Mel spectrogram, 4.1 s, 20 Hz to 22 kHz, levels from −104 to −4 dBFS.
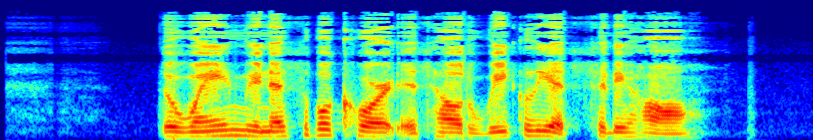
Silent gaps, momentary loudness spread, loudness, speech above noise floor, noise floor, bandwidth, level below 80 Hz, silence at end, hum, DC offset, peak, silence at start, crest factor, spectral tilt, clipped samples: none; 5 LU; -18 LUFS; 50 dB; -68 dBFS; 16 kHz; -56 dBFS; 0.6 s; none; under 0.1%; -2 dBFS; 0.8 s; 18 dB; -3 dB/octave; under 0.1%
